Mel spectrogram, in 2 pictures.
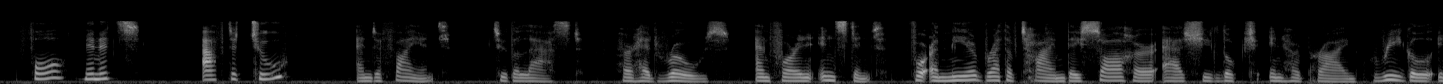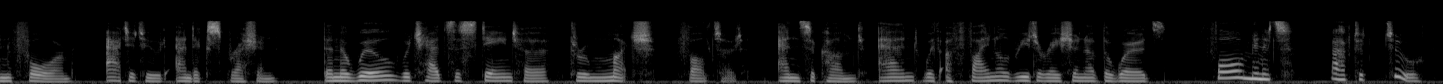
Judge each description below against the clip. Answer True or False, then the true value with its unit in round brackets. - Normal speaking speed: False (130 wpm)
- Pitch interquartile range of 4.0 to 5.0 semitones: False (3.3 semitones)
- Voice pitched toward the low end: False (160 Hz)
